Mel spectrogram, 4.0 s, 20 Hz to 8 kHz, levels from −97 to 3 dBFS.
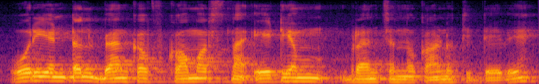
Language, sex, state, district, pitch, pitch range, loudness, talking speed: Kannada, male, Karnataka, Shimoga, 115 Hz, 105-125 Hz, -15 LUFS, 325 wpm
